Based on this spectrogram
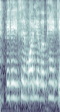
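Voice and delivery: high, squeaky call across the room; mock classmate call. A classmate calling out to Tim, squeaky and high. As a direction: squeal it out like a kid tattling.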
